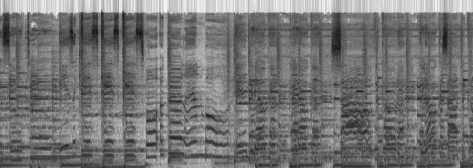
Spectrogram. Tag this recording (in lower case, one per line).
rhythm and blues
music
